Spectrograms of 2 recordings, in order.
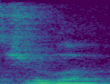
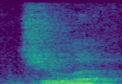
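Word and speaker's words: Tsula: Sure, it's Chula. Chula Walker. I knew I was going to mess that up. It's T-S-U-L-A, Chula Walker, a special agent with the National Park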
